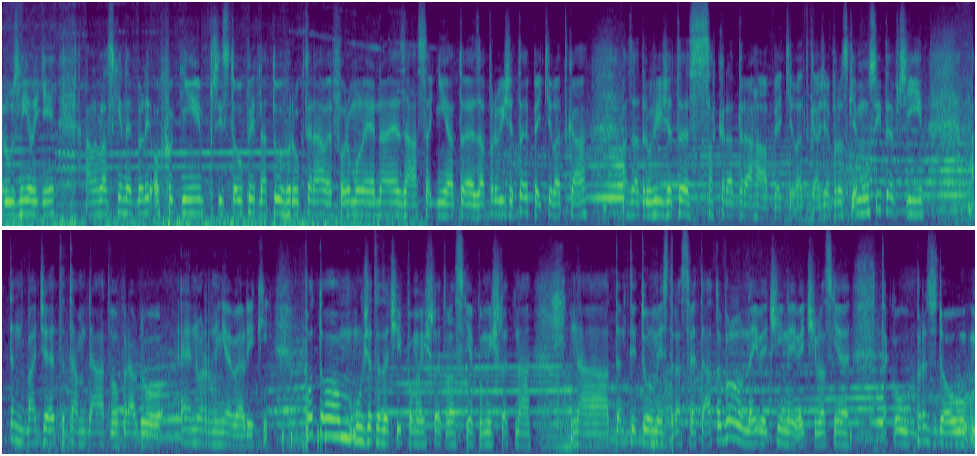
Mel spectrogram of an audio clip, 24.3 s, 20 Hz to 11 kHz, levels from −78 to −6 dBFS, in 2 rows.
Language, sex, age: Czech, male, 20-39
